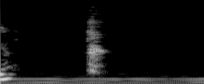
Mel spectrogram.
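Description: Soft, steady background music of sustained low drone tones, with one short breathy sound, a quick breath or exhale, about a second in.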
